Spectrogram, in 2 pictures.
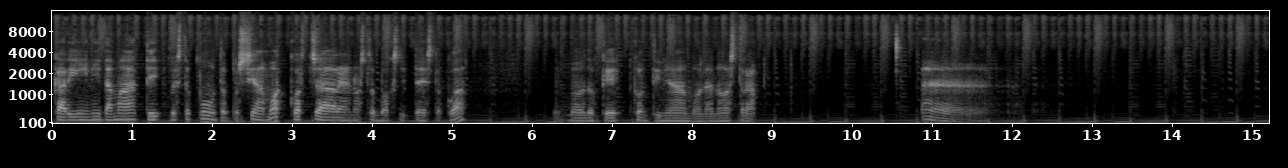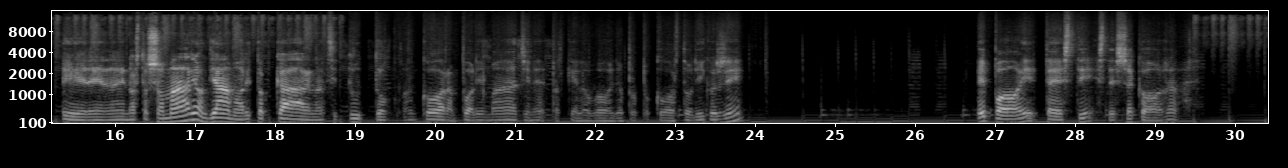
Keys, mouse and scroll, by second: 1.8 click, 2.3 middle click, 4.2-5.2 drag, 6.5 click, 7.7-8.1 middle drag, 8.9-9.2 middle drag, 12.7 click, 14.2 click, 14.9 click, 17.6 click, 18.5 click, 19.4 click, 20.3 Up, 21.5 Up, 21.7 Up, 27.7 click, 29.4 click, 29.9 Up, 30.2 Up, 30.3 Up.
